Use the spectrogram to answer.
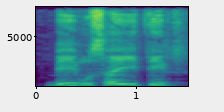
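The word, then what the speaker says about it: بِمُصَيْطِر: এখানে 22 নম্বরে পাবেন এখানে হলো কি সদ পড়তে হবে সিন নয় সদ সদ মানে কি জিহ্বার আগা নিচের দুই দাঁতের আগা এসে মিলবে এবং শীষ সহ মোটা ভাবে আদায় করতে হবে বিমুসাই বিমুসাইতির 22 নম্বর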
